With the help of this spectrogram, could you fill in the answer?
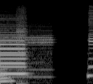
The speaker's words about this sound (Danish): Det er lyden af dythorn i radioreklamer, som nu også er i podcast.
